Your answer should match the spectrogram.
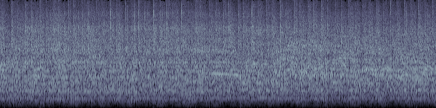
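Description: Loud, continuous music driven by rapid drumming and percussion.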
